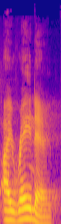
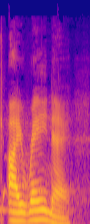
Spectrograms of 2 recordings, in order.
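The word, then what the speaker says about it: eirene (εἰρήνη): This word peace is eirene, the Greek eirene. Just put it in your notes phonetically, eirene, peace.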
